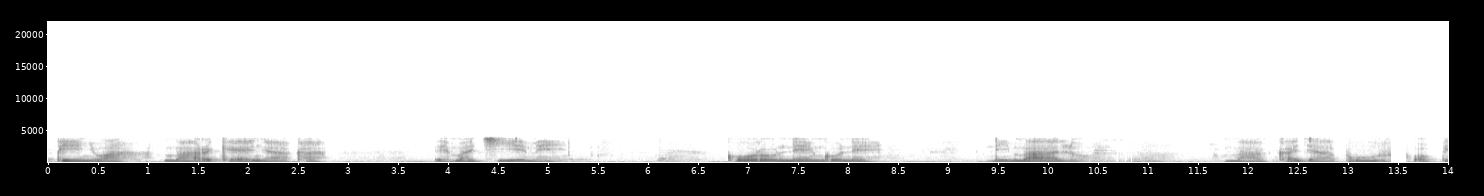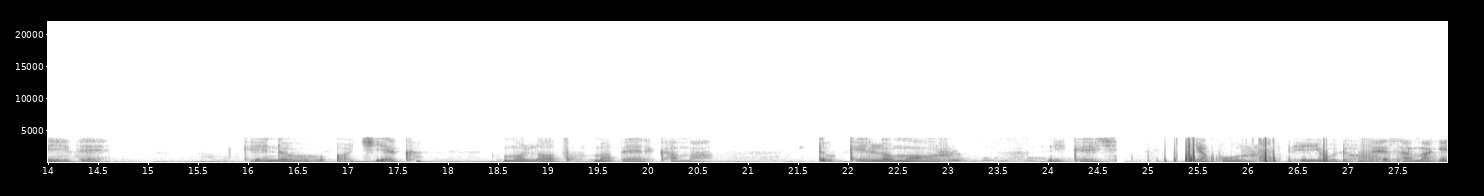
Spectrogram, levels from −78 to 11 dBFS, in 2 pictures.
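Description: From 10.68 to 10.84 s the speech stutters with gaps, about 60 ms missing in runs no longer than 20 ms. At 13.42 s a solid 160 ms hole cuts in, and at 24.68 s an 80 ms one. This is packet loss filled with silence: the receiver played nothing where lost packets should be, leaving hard-edged holes. The gap sizes fit 20 ms packets. The G.711 telephone coding carrying the call adds only faint noise of its own.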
